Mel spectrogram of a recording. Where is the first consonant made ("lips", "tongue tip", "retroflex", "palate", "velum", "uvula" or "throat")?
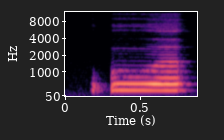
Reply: throat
